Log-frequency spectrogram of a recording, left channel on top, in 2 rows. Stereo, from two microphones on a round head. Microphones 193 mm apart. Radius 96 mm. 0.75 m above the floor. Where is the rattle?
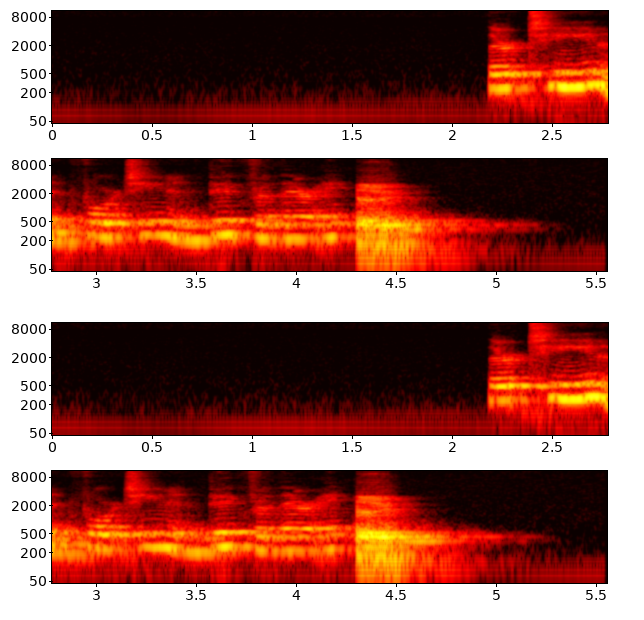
45° right (ahead or behind), 0.7 m.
